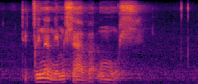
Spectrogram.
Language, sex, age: Swati, male, 21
